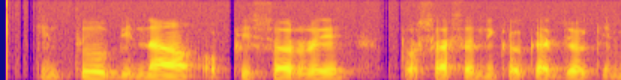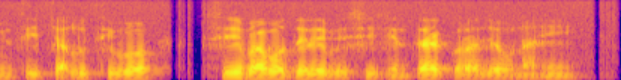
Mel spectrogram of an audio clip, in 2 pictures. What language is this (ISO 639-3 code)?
ori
